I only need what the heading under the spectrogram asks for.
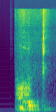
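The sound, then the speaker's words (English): A male dog that wants to be let inside gives one rough, drawn-out vocal cry lasting under a second, low and growly with a brief sharper catch near the end, heard alone with no talking. “My dog, y'all can hear my dog right now.”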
